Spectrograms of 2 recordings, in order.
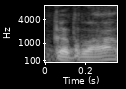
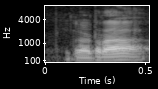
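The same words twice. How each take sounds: First: It is said in a humble, gentle tone. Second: It is said in a harsh, blunt tone. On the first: It is a polite, kind invitation. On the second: It is a stern command.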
